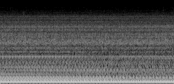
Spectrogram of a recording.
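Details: 5 hp three-phase electric motor on single-phase 220 V, before balancing capacitors are added, lines measuring about 189, 187 and 385 V: loud steady low hum with buzzy edge, no speed change; humming from unbalanced supply voltage.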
